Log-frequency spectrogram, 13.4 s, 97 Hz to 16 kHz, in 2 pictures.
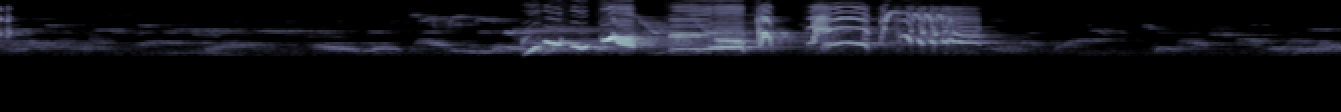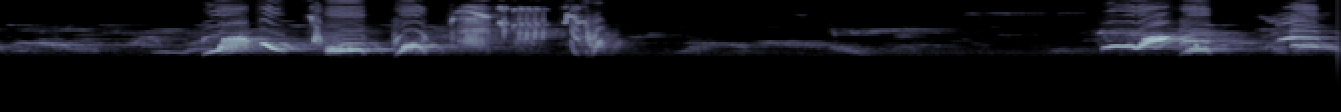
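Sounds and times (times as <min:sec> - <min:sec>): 
Common blackbird Turdus merula singing: 0:00.0 - 0:13.3.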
